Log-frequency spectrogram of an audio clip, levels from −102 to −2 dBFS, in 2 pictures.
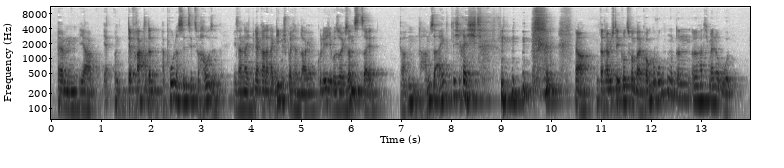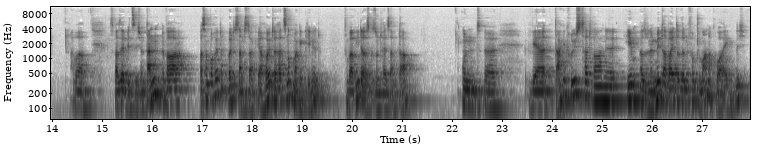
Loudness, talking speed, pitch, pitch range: -18 LUFS, 200 wpm, 120 Hz, 105-140 Hz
